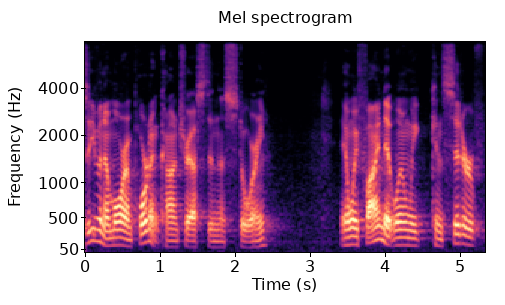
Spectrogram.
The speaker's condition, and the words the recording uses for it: No condition.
